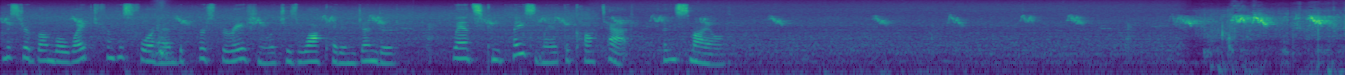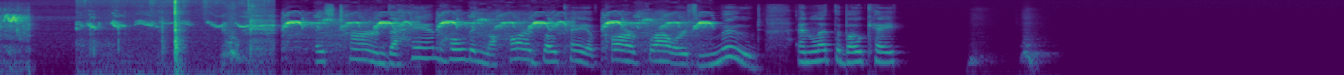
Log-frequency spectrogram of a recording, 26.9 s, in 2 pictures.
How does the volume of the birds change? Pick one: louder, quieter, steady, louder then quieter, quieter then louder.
louder.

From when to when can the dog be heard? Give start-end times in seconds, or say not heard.
not heard.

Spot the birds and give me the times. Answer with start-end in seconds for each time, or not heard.
0.0-20.6.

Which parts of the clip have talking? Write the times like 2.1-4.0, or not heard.
0.0-7.2, 16.6-22.4.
